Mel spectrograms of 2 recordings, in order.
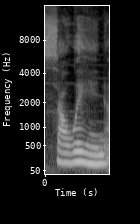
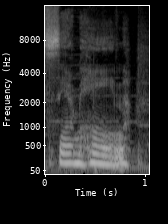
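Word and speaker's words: Samhain: And that I didn't know then but now bothers the be Jesus out of me because it's sain or however there's different pronunciations but it is not Sam Hayne.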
